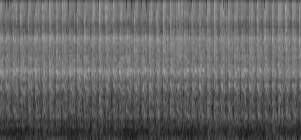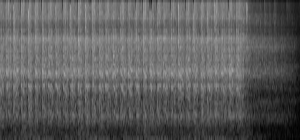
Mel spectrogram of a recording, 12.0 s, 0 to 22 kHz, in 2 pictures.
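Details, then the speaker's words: 1968 Chrysler Newport Custom with a newly fitted Holley Sniper EFI, not run in a long time. The starter churns at an even three to four beats a second for about eleven seconds and never catches: a crank signal is seen, but no start. "dude we got crank signal that no fire in the pipes yet though let's hit her once more"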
